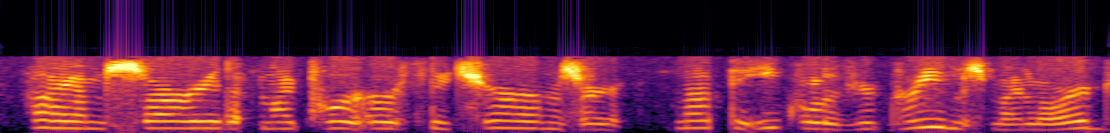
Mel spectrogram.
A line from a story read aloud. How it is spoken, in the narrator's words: she murmured, weeping softly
